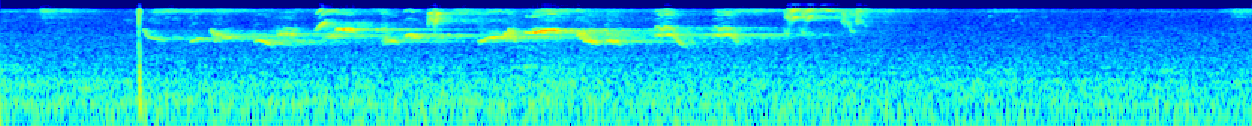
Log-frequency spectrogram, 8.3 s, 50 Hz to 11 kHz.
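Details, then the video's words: Early-morning Eurasian blackbird song at about 4:30am, unseen bird in an echoing backyard, phone recording: a sharp click, then several fluted, slurred phrases with squeaky high flourishes, followed by a few seconds of quiet hiss. "Blackbird's morning song"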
